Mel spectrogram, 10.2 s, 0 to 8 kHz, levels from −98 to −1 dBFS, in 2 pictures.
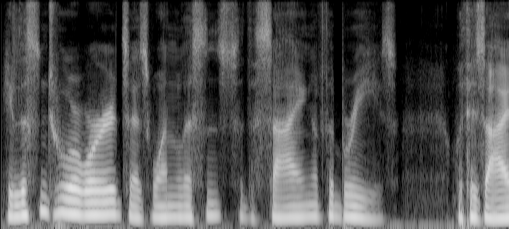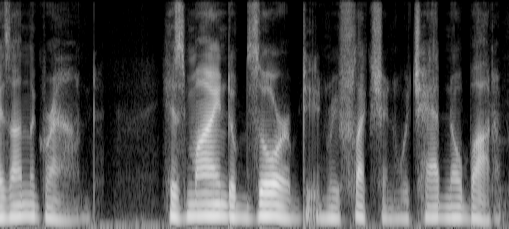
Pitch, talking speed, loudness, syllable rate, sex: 100 Hz, 170 wpm, -21 LUFS, 4.5 syllables/s, male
